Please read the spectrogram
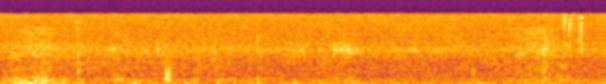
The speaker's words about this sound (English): And it's in the middle of the monsoon rainy season. And now it's raining outside, I can hear. This rain in New York is compared to the monsoons in Orissa state of India, it's very mild.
